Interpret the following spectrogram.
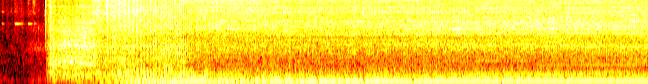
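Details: Cold tractor just bought, fresh gas added; cranks, catches, then idles low and uneven with stumbles and dips. Water in fuel suspected, but the bowl fuel looked fine and the owner suspected the air filter.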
